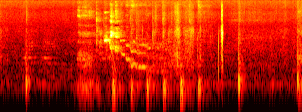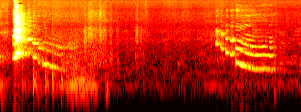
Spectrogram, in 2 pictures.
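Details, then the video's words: Pug trying to get into an old lizard aquarium indoors, determined to get in: high whining cries sliding downward, a short squeal near the middle and a falling whine at the end, with scratching and thumping sounds between. "Pug making funny sounds"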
